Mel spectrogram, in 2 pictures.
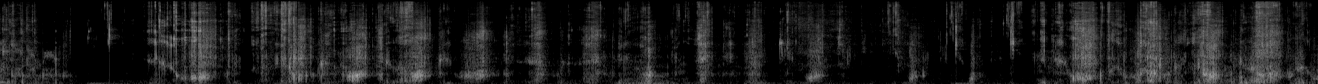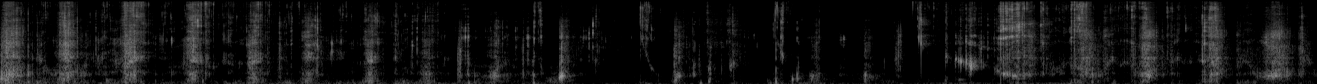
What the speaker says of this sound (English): I just wanted an excuse to eat Doritos.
